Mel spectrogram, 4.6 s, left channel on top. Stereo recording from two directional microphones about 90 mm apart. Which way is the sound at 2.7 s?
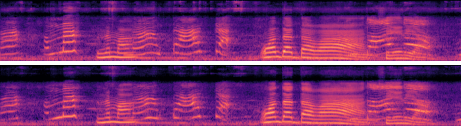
25° right (ahead or behind).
